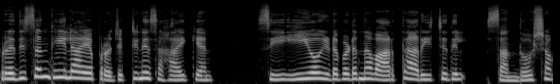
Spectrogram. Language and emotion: Malayalam, happy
